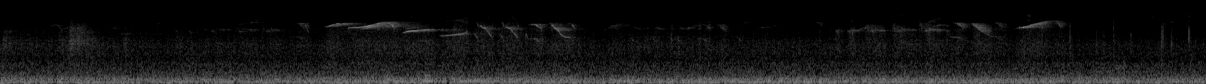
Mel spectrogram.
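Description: Small birds chirping in short, quickly rising and falling calls, in a cluster from about three to six seconds in and again around ten seconds, over a steady low rumble.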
